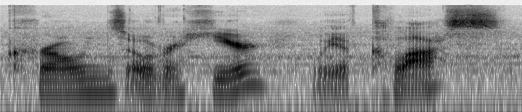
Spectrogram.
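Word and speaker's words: Claas: We have Klaas, spelled, I think it's Klaas. It's spelled C-L-A-A-S.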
